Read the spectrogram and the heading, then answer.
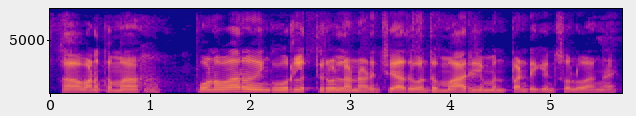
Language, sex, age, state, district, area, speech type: Tamil, male, 60+, Tamil Nadu, Krishnagiri, rural, spontaneous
